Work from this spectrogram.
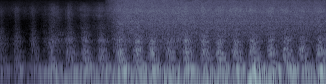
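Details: Model steam engine, first run: quick regular chuffs about three per second under a constant hiss, with the slide valve blowing and air leaking straight to exhaust, so it runs poorly.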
